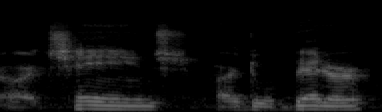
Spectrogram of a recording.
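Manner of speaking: ordinary delivery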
